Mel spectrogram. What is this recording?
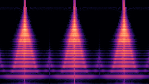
I've generated a pluck effect and applied the wahwah effect, then I reversed the sound and placed it just after the original one, finely the resulting sound is repeat twice.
